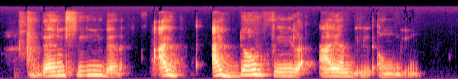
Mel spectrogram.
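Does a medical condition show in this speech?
Yes: spasmodic dysphonia; vocal cord issue, gradual onset over 2-3 weeks, work stress during Boston project, diagnosed 8 years later; voice lost, could not speak at all for 2-3 years, hard to get words out, voice not natural.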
